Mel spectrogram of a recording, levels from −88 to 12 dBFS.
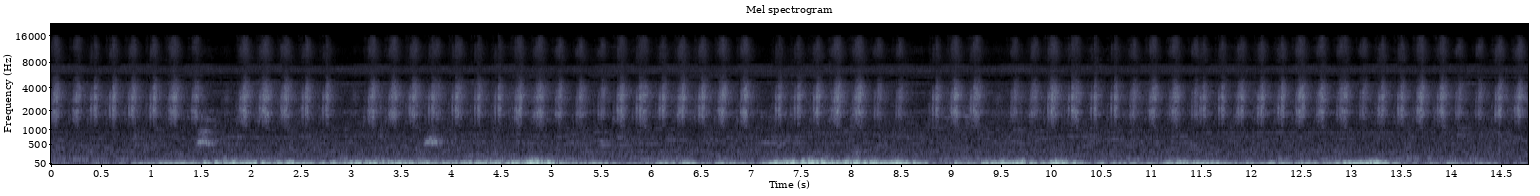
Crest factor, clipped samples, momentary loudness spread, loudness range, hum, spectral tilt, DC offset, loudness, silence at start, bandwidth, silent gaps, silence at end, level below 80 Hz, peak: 18 dB; under 0.1%; 9 LU; 4 LU; none; -3 dB/octave; under 0.1%; -35 LUFS; 0 s; 13 kHz; none; 0 s; -28 dBFS; -6 dBFS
